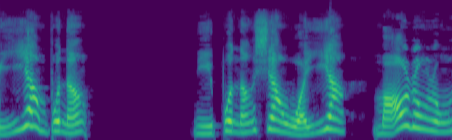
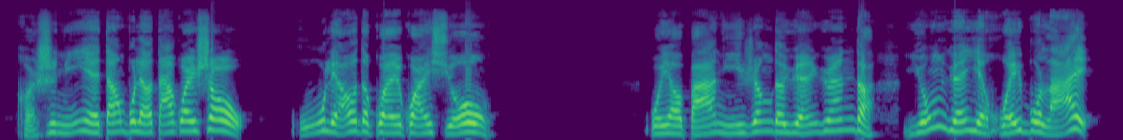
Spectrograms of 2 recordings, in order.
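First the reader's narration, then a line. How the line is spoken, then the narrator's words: Monster's roar. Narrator (Chinese): 大怪兽咆哮着说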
